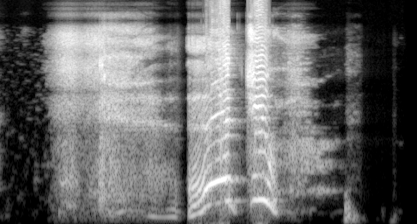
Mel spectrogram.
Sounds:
Sneeze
